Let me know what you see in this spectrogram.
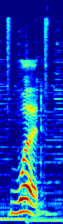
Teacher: To produce the short sound in wood, we raise the back of our tongue while rounding the lips and moving them forward a little.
